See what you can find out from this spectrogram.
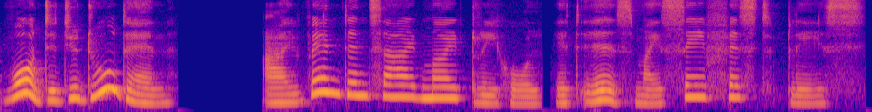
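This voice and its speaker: A woman reading a children's story aloud, acting out its dialogue in a deliberate way meant for young listeners. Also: a little high, very animated, a little mellow, soft background music.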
